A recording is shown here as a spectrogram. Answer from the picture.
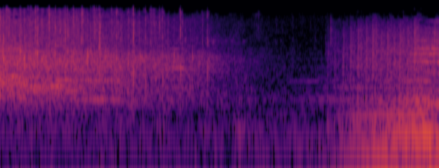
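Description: Arena crowd applause fading away over the first few seconds. About five seconds in, the percussion ensemble's opening music begins as a low sustained swell of deep notes, growing louder.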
